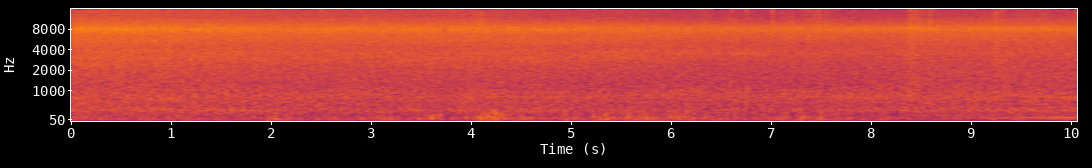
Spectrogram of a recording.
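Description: A steady, rushing wind sound effect, broad and constant noise with little variation, fairly faint and without voices.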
